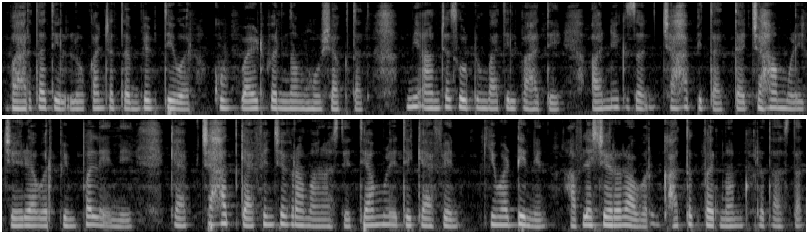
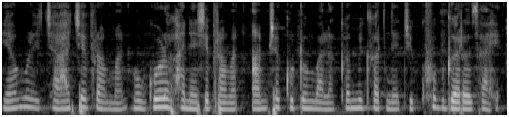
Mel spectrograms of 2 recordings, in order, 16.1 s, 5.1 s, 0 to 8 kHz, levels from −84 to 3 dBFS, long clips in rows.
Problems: constant background noise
